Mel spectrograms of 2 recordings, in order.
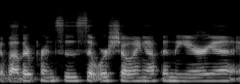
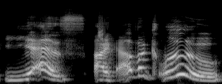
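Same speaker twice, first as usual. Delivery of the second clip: raised-pitch cry of victory, stretched at the end; mock triumph; 5 semitones higher, much slower than usual. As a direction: play the prince triumphantly finding a lead. Prince triumphant with the shoe.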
